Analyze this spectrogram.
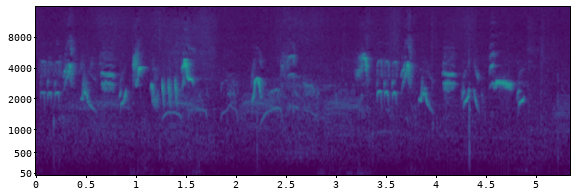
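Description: A songbird sings a rapid, varied medley of chirps, whistles and buzzy trills, mixing in imitations of other species' calls, in bursts over about five seconds with no talking.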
